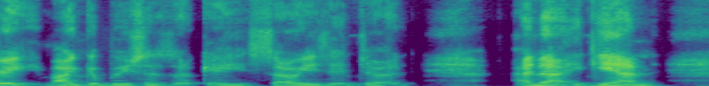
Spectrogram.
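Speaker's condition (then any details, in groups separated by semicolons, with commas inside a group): Brain injury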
